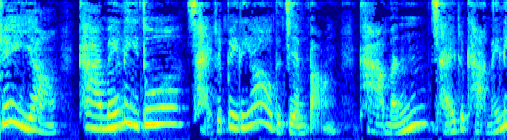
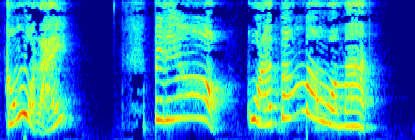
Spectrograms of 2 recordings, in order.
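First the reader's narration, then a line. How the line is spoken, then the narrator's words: Chicks shouting loudly. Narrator (Chinese): 小鸡们大声喊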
